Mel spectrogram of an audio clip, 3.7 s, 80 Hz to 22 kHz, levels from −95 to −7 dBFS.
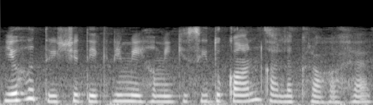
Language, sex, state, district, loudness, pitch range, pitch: Hindi, male, Punjab, Fazilka, -19 LUFS, 215-240 Hz, 225 Hz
